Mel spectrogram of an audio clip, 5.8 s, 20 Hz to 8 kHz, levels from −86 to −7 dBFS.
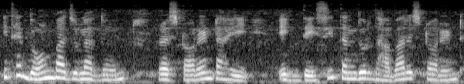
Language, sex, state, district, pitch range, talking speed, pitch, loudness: Marathi, female, Maharashtra, Gondia, 175-225 Hz, 125 wpm, 200 Hz, -15 LUFS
